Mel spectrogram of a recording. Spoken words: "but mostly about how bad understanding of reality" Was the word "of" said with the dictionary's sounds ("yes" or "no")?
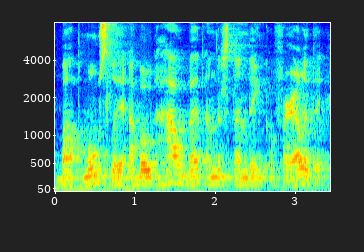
no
